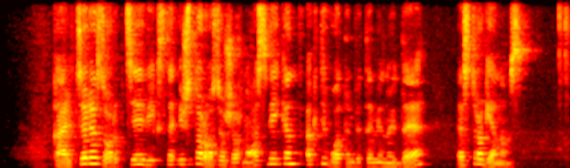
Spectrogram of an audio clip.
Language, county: Lithuanian, Vilnius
